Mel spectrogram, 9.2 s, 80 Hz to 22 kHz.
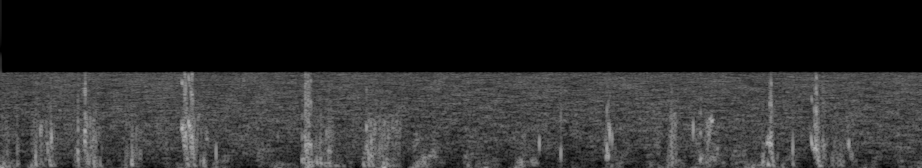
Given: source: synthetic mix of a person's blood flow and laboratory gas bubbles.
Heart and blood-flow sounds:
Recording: Doppler ultrasound of blood flow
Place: precordium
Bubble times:
0.00-0.12 s: bubbles
0.15-0.21 s: bubbles
0.31-0.58 s: bubbles
0.74-1.03 s: bubbles
1.21-1.43 s: bubbles
1.78-2.20 s: bubbles
2.99-3.46 s: bubbles
3.60-4.02 s: bubbles
5.14-5.43 s: bubbles
5.56-5.64 s: bubbles
6.01-6.15 s: bubbles
6.66-6.78 s: bubbles
6.89-7.14 s: bubbles
7.59-7.79 s: bubbles
7.89-7.97 s: bubbles
8.07-8.59 s: bubbles
From the record:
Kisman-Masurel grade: 233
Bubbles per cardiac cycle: several, 3 to 8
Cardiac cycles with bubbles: 50 to 99%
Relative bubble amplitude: loud (0.450 to 0.775)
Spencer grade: 3 (all of the cardiac periods contain showers or single bubble signals, but not dominating or overriding the cardiac motion signals)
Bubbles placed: anywhere in the cardiac cycle

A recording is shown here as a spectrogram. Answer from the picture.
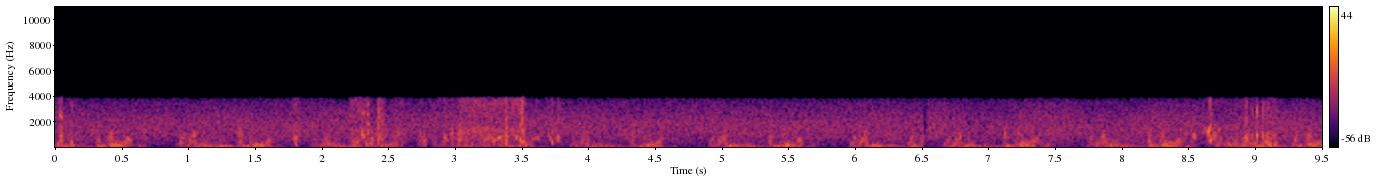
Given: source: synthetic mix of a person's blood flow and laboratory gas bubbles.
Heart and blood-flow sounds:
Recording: Doppler ultrasound of blood flow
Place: precordium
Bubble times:
0.00-0.18 s: bubbles
1.77-1.85 s: bubbles
2.21-2.51 s: bubbles
2.54-2.62 s: bubbles
2.82-3.82 s: bubbles
8.51-9.20 s: bubbles
From the record:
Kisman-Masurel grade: 222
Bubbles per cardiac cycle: several, 3 to 8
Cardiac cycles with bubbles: 10 to 50%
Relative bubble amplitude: moderate (0.250 to 0.450)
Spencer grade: 2 (many but less than half of the cardiac periods contain bubble signals, singularly or in groups)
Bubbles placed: only in the low amplitude regions of the cardiac cycle

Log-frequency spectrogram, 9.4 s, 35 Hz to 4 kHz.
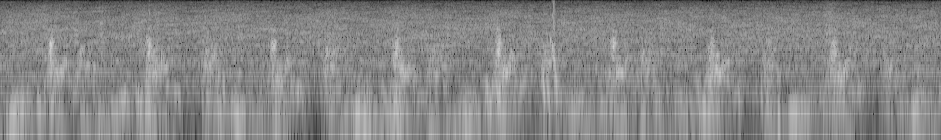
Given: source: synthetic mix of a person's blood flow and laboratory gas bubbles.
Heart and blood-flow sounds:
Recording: Doppler ultrasound of blood flow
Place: precordium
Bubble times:
1.43-1.65 s: bubbles
2.21-2.27 s: bubbles
5.39-5.63 s: bubbles
From the record:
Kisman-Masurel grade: 122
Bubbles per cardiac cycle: 1 to 2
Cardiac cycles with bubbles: 10 to 50%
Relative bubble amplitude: moderate (0.250 to 0.450)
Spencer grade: 2 (many but less than half of the cardiac periods contain bubble signals, singularly or in groups)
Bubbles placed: anywhere in the cardiac cycle

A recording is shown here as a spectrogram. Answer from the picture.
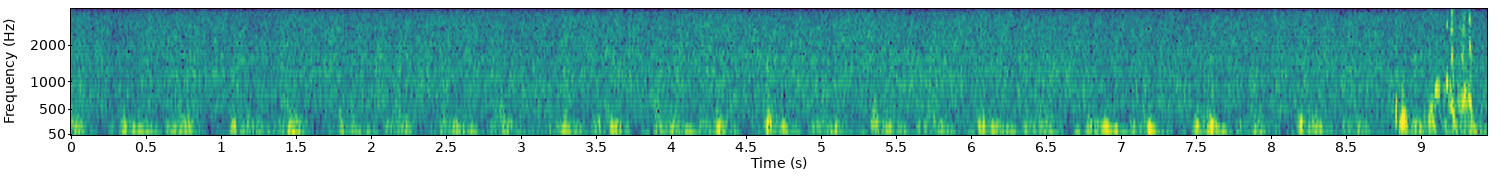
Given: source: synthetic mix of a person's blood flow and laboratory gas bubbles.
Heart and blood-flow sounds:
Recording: Doppler ultrasound of blood flow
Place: precordium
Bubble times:
8.80-8.91 s: bubbles
9.01-9.41 s: bubbles
From the record:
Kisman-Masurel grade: 211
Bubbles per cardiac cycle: several, 3 to 8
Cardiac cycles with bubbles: 1 to 10%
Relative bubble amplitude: barely perceptible (0.100 to 0.250)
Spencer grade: 1 (occasional bubble signal discernible with the cardiac motion signal, with majority of cardiac periods free of bubbles)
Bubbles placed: anywhere in the cardiac cycle

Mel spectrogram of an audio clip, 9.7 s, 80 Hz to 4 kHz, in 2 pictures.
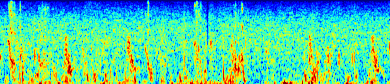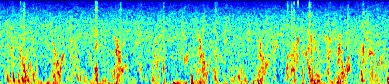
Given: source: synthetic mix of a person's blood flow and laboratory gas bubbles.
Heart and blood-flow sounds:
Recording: Doppler ultrasound of blood flow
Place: precordium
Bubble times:
0.07-0.77 s: bubbles
1.06-1.49 s: bubbles
1.66-2.10 s: bubbles
2.23-2.58 s: bubbles
2.61-3.11 s: bubbles
3.78-4.04 s: bubbles
4.09-4.19 s: bubbles
4.22-4.29 s: bubbles
4.34-4.52 s: bubbles
4.85-5.39 s: bubbles
5.79-6.99 s: bubbles
7.17-7.38 s: bubbles
7.55-7.64 s: bubbles
7.74-8.01 s: bubbles
8.27-8.40 s: bubbles
8.44-9.07 s: bubbles
9.21-9.31 s: bubbles
9.34-9.75 s: bubbles
From the record:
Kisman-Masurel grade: 342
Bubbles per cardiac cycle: rolling drumbeat, 9 or more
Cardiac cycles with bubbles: 100%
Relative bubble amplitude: moderate (0.250 to 0.450)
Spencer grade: 3 (all of the cardiac periods contain showers or single bubble signals, but not dominating or overriding the cardiac motion signals)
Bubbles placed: only in the low amplitude regions of the cardiac cycle

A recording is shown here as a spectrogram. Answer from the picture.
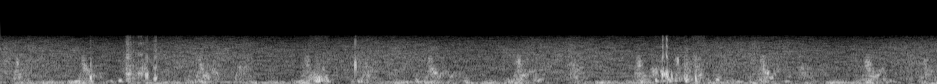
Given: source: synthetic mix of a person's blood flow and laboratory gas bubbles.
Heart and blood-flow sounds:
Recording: Doppler ultrasound of blood flow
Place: precordium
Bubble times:
0.88-0.95 s: bubbles
1.17-1.60 s: bubbles
3.09-3.32 s: bubbles
3.51-3.65 s: bubbles
6.50-7.05 s: bubbles
7.14-7.22 s: bubbles
From the record:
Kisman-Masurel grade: 223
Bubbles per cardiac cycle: several, 3 to 8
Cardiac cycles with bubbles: 10 to 50%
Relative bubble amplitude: loud (0.450 to 0.775)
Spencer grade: 2 (many but less than half of the cardiac periods contain bubble signals, singularly or in groups)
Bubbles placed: anywhere in the cardiac cycle

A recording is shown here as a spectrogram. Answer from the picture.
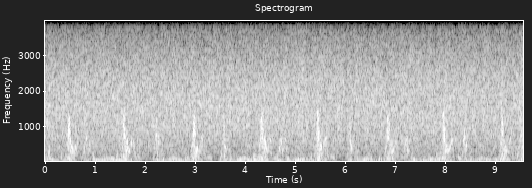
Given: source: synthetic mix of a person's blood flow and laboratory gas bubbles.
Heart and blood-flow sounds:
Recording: Doppler ultrasound of blood flow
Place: precordium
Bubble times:
0.06-0.15 s: bubbles
From the record:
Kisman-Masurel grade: 211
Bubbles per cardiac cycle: several, 3 to 8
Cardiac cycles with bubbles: 1 to 10%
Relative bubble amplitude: barely perceptible (0.100 to 0.250)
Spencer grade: 1 (occasional bubble signal discernible with the cardiac motion signal, with majority of cardiac periods free of bubbles)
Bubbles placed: only in the low amplitude regions of the cardiac cycle

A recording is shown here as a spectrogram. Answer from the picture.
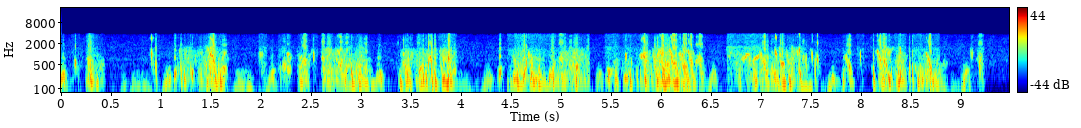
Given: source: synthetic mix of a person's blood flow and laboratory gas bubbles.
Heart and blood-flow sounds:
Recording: Doppler ultrasound of blood flow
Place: precordium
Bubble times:
0.10-0.18 s: bubbles
0.24-0.45 s: bubbles
0.88-0.99 s: bubbles
1.10-1.69 s: bubbles
1.97-2.07 s: bubbles
2.17-2.32 s: bubbles
2.35-2.56 s: bubbles
2.60-3.15 s: bubbles
3.36-3.98 s: bubbles
4.36-5.29 s: bubbles
5.43-6.46 s: bubbles
6.65-7.60 s: bubbles
7.80-8.04 s: bubbles
8.10-8.88 s: bubbles
9.08-9.24 s: bubbles
From the record:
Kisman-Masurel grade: 444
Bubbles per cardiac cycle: continuous sound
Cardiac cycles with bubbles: 100%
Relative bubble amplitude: maximal (0.775 to 0.999)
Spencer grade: 4 (maximum detectable bubble signal sounding continuously throughout systole and diastole of every cardiac period, and overriding the amplitude of the normal cardiac signals)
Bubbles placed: only in the low amplitude regions of the cardiac cycle

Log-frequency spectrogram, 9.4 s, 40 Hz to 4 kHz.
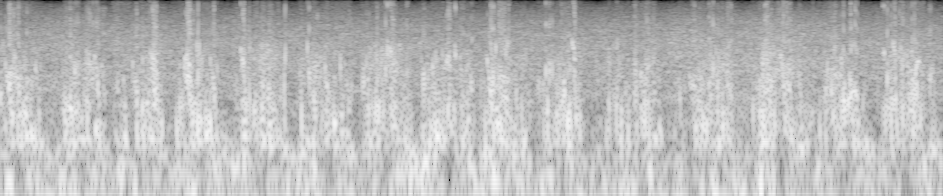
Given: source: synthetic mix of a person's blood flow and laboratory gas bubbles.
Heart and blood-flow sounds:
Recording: Doppler ultrasound of blood flow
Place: precordium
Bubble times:
0.00-0.44 s: bubbles
0.60-1.08 s: bubbles
1.12-1.67 s: bubbles
1.71-2.22 s: bubbles
2.34-2.94 s: bubbles
2.98-3.54 s: bubbles
3.59-4.13 s: bubbles
4.18-5.32 s: bubbles
5.36-5.85 s: bubbles
6.04-6.65 s: bubbles
6.77-7.37 s: bubbles
7.49-8.13 s: bubbles
8.17-8.66 s: bubbles
8.80-9.38 s: bubbles
From the record:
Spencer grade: 4 (maximum detectable bubble signal sounding continuously throughout systole and diastole of every cardiac period, and overriding the amplitude of the normal cardiac signals)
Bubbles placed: anywhere in the cardiac cycle

